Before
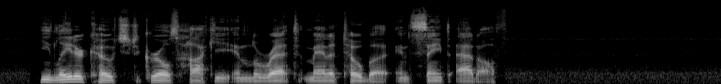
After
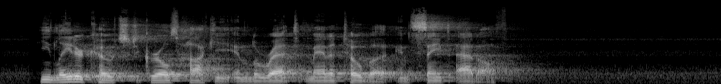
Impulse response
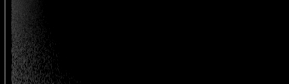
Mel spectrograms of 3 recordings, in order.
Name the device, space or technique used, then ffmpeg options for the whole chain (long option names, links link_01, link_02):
filtered reverb send: -filter_complex "[0:a]asplit=2[link_01][link_02];[link_02]highpass=frequency=190:width=0.5412,highpass=frequency=190:width=1.3066,lowpass=7500[link_03];[1:a]atrim=start_sample=2205[link_04];[link_03][link_04]afir=irnorm=-1:irlink=0,volume=-8dB[link_05];[link_01][link_05]amix=inputs=2:normalize=0,volume=1.5dB"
